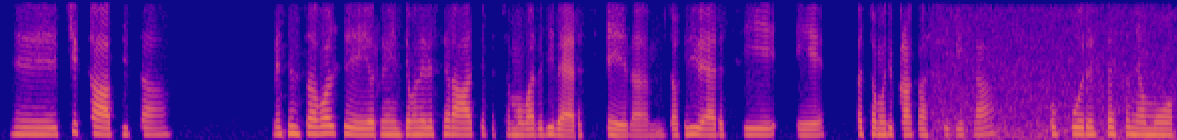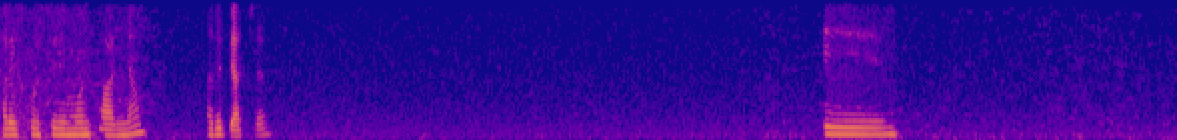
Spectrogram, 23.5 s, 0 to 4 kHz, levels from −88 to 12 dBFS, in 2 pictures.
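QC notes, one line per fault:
throughout: noise suppressor artifacts. The suppressor estimates the steady background in each frequency band and turns those bands down frame by frame, here by about 21 dB, so the room noise dips in the gaps and swells back beneath the speech. Unlike a lagging estimate, this pumping is present from start to finish rather than confined to one stretch after a change in the noise.
9.28–13.29 s: noise suppressor catching up. The room noise jumps by about 18 dB at around 9.5 s, and the suppressor's estimate is still tuned to the quieter background, so the louder noise passes through with too little reduction at first. Over about 4 s the estimate adapts and the noise sinks again, ending about 19 dB down. What sets it apart from the steady artifacts is this clear slide from loud to quiet, beginning right at the rise in background level.
14.31–14.47 s: speech cut by the noise suppressor. 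Here the suppressor mistakes part of the speech for background and pulls it down along with the noise, by as much as about 18 dB, for roughly a tenth of a second. That stretch of speech sounds swallowed and faint. Unlike the steady artifacts heard throughout, this is a short, sharp dip in the speech itself.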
